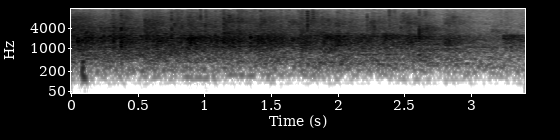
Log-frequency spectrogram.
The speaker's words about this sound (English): Give yourselves a clap for keeping up with it.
